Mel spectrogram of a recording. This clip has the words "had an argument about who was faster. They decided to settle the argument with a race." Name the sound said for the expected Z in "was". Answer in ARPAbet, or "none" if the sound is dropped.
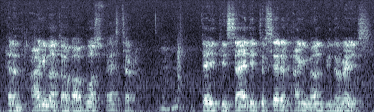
S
